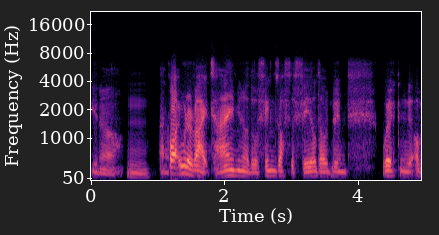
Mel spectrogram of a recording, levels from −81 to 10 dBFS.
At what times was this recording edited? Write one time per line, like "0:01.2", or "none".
0:01.2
